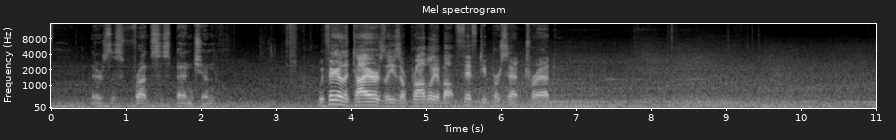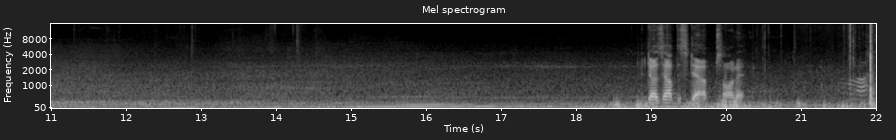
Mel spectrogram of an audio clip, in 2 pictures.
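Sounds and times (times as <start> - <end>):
vehicle engine rumbling: 0.0 - 22.0.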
